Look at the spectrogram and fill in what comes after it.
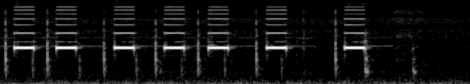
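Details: Seven short, high, evenly spaced beeps in a quiet room: arrow and save keypad presses on a CADD PCA infusion pump while continuous rate and PCA dose are programmed.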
